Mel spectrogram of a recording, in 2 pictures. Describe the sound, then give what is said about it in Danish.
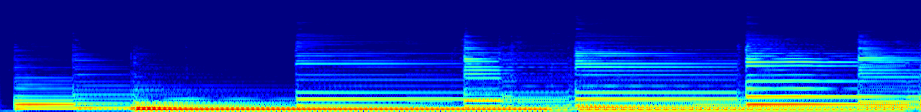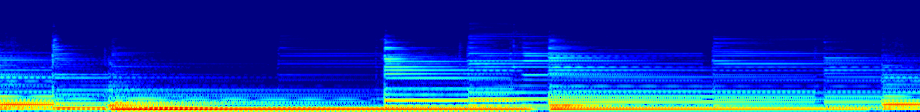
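A song plays loudly and steadily, with sustained electronic-sounding chords and a deep bass line that shift every couple of seconds, and a brighter melody on top. No voices are heard. “Den her sang hører jeg, når jeg egentlig er til stede i det triste, uden at blive trist.”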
